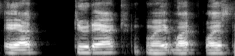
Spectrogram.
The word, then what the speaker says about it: Dudek: I'm on X, and it's at Dudak. My last name .. All right, I'm gonna try to put that in there. Can you spell that for everybody? Yep, DUDEK.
